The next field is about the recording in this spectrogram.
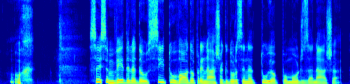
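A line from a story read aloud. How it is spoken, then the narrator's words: Crying. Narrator (Slovenian): je zajokala planšarica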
